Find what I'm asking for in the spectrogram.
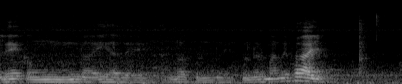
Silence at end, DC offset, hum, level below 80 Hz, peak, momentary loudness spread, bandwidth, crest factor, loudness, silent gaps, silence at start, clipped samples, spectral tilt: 0 s; under 0.1%; none; -54 dBFS; -18 dBFS; 15 LU; 16 kHz; 18 dB; -35 LUFS; none; 0 s; under 0.1%; -6.5 dB/octave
